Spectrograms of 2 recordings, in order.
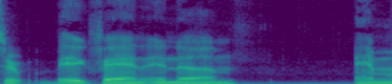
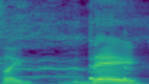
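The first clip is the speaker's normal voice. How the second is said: laughing; 3 dB louder than usual. Real, not acted. Dad's promise dissolves into laughter.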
